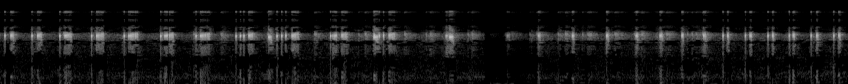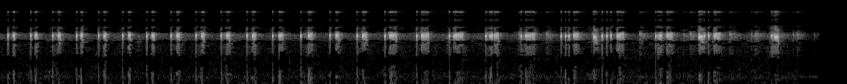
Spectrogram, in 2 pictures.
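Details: Cricket frog calling: a long run of sharp, dry clicking pulses, steadily repeated about three times a second and speeding slightly, with one brief pause early on and a clean background.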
